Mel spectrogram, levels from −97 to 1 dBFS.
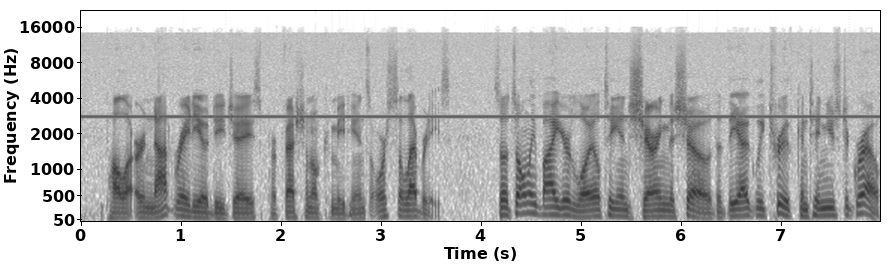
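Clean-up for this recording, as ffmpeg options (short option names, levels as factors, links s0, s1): -af "adeclick=t=4,bandreject=f=2800:w=30,afwtdn=0.0035"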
